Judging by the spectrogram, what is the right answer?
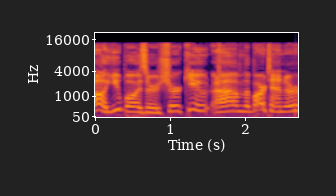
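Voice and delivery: bad Southern accent, high-pitched and slow. Imitating an actress's bartender character: Leighton Meester's bad Southern accent. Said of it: "does a Southern accent".

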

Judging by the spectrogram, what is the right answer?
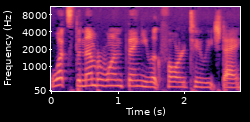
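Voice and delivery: sweet, gentle voice. Reading out a viewer's question in Savannah's way of talking. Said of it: "That's how she talks".

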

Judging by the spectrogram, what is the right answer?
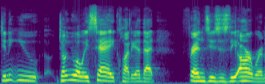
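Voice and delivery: ordinary talk

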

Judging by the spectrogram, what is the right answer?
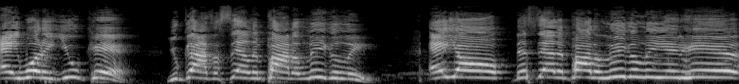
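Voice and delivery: full-on, very high, ranting yell. Retelling a customer who forgot his id: imitating a man yelling. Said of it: "He just starts yelling".

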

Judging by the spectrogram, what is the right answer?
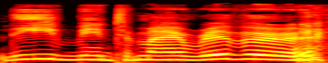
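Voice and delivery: high-pitched frog-like voice. Speaker shows how they imagined a frog would talk, in a frog voice. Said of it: "I guess that's how a frog would talk".

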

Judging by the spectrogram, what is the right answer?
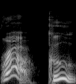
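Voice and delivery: very high, goofy, squealing cartoon dog voice. Mid-conversation about stocks, the speaker suddenly does a Scooby-Doo impression. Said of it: "this is my impression of Scooby-Doo".

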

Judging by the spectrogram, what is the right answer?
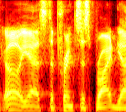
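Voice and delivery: usual speaking voice

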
